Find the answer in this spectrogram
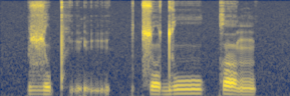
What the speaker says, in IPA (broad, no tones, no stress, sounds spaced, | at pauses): ɮ ɯ pʰ ḭ ɾ ḭ | t͡s o d uː k ʌ ŋ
